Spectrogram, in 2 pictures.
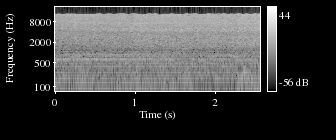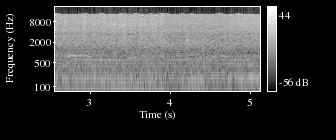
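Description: Steady low engine rumble of an idling motor vehicle, growing slightly louder about halfway through.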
